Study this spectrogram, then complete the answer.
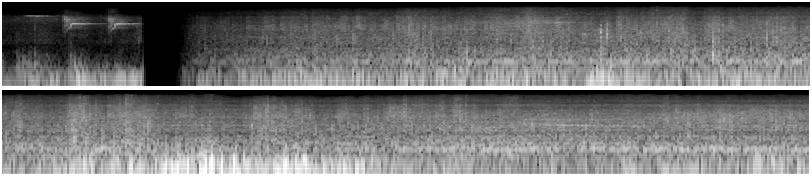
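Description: Bicycle tyres crunch over a gravel road.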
